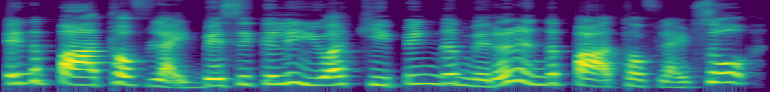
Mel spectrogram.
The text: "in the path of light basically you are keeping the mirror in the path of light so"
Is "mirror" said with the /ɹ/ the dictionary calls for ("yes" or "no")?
yes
